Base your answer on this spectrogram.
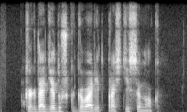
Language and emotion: Russian, neutral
